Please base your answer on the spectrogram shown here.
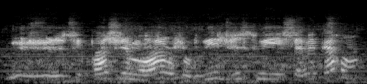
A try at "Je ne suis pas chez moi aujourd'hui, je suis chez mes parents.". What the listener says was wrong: Okay, that sounds like being at your parents is a pretty horrible thing. Say it again and sound happy.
